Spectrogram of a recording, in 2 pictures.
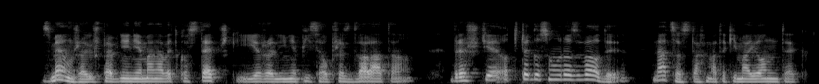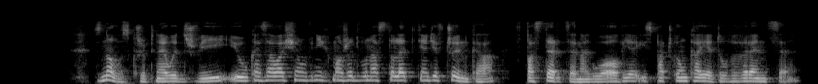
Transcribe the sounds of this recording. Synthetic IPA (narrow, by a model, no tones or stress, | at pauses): zmɛ̃w̃ʐajuʂpɛvɲɛɲɛmanavɛt̪kɔst̪ɛt͡ʂkʲḭjɛʐɛlʲiɲɛpʲisawpʂɛzd̪va̰la̰t̪ʰa̰ | vɾɛʂt͡ɕɛʔɔ̰t̪t͡ʂɛɡɔsɔ̃w̃ɾɔzvɔd̪ɘ̰ | nat̪sɔst̪axma̰t̪akʲimajɔnt̪ɛk | znɔvuskʂɘpnɛwɘdʐvʲiḭukazawaɕɛ̃vɲixmɔʐɛd̪vunast̪ɔlɛt̪ɲad͡ʑɛft͡ʂɘŋkafpast̪ɛɾt̪sɛnaɡwɔ̰vʲjɛʔispat͡ʂkɔ̃w̃kajɛt̪uvːɾɛnt̪sɛ̰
